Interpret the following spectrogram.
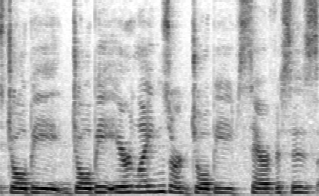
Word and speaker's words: Joby: Um but if you think of the word if I have a job, it's J O B. So it's it's Joby Joby Airlines or Joby Services.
